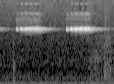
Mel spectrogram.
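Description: A crickets-chirping sound effect played from a soundboard app on a phone, in steady, evenly spaced bursts of a high, thin trill, with faint low hum underneath and no voices.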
